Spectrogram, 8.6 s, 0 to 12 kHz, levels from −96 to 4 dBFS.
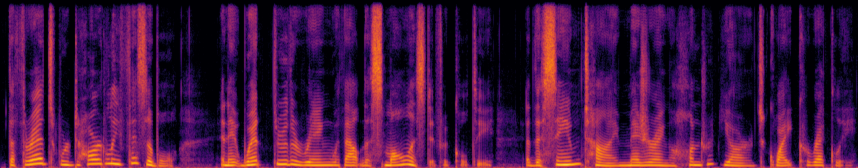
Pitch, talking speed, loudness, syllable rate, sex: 230 Hz, 175 wpm, -18 LUFS, 5.3 syllables/s, female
